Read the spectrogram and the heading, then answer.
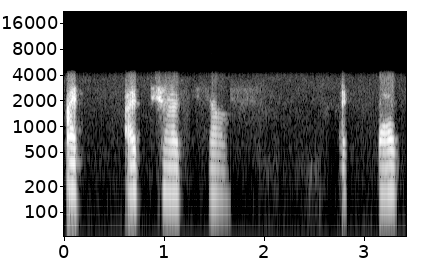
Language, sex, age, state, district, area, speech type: Sindhi, female, 18-30, Rajasthan, Ajmer, urban, conversation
